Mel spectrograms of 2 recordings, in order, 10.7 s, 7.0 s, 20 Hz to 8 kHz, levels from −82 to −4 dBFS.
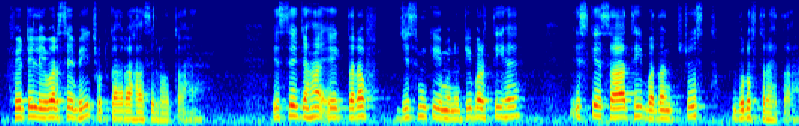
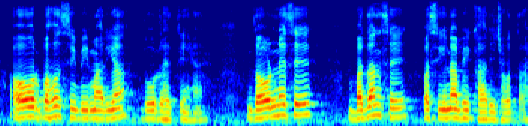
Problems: none marked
